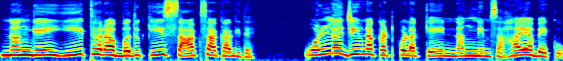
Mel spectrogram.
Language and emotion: Kannada, angry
